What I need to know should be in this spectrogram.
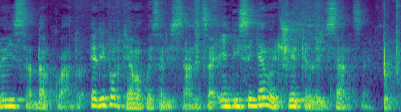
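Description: A pencil scratches across paper along a ruler.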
